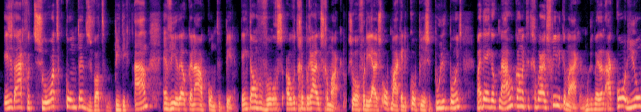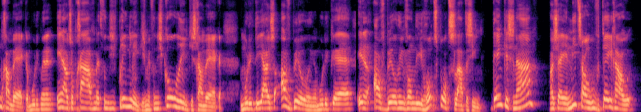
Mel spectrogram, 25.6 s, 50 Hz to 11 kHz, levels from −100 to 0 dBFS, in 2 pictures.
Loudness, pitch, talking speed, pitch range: -17 LUFS, 165 Hz, 220 wpm, 145-200 Hz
